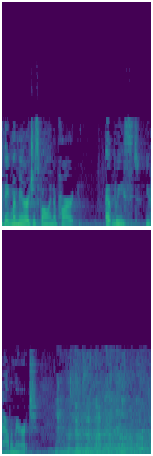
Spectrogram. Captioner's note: laughter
